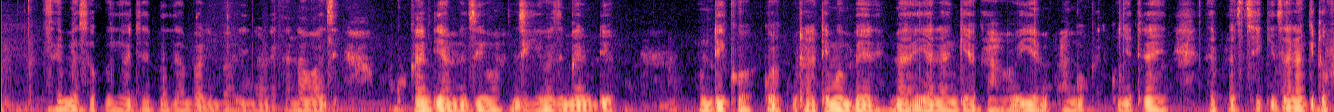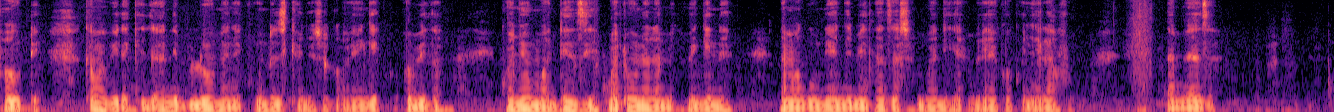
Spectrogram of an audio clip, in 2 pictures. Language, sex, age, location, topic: Swahili, male, 25-35, Nairobi, finance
